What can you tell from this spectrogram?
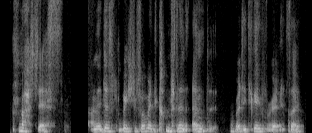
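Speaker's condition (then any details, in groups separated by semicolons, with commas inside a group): Cerebral palsy; physiotherapy in childhood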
